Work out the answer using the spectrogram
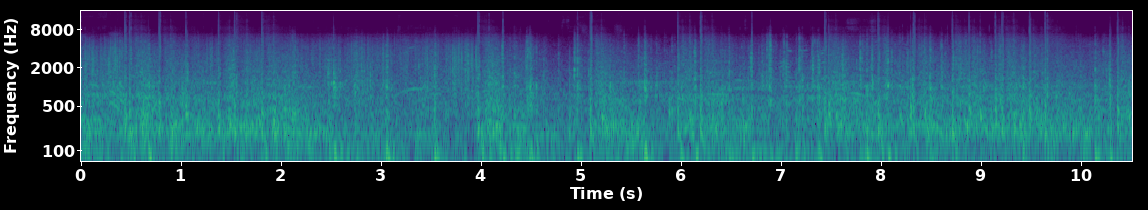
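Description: Fireworks display: a dense, continuous run of bangs and crackles from aerial shells and barrage effects fired in quick succession, with no pause.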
